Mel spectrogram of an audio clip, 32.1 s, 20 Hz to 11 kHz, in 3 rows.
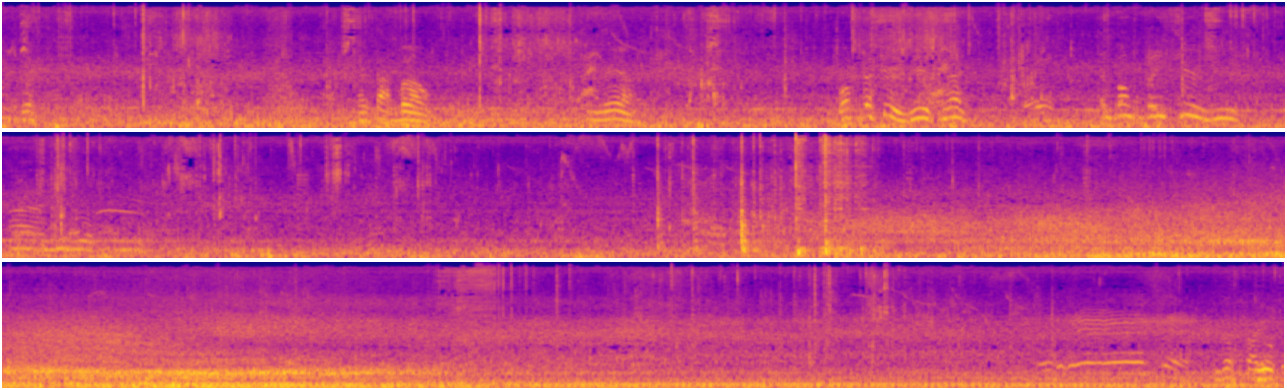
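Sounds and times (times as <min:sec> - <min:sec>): steady low rumble: 0:00.0 - 0:32.0
vehicle passing on highway: 0:18.0 - 0:30.0.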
